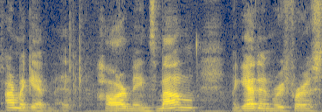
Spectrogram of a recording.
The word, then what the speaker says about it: Armageddon: the armies together to the place which in Hebrew is called har mageddon we pronounce it in English Armageddon har means Mountain mageddon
